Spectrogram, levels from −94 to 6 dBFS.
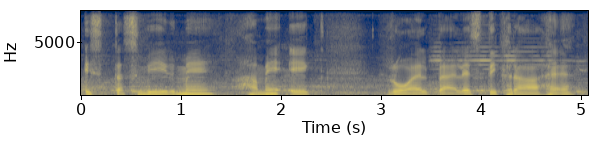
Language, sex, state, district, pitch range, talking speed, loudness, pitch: Hindi, male, Bihar, Patna, 130-170 Hz, 120 wpm, -15 LUFS, 135 Hz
